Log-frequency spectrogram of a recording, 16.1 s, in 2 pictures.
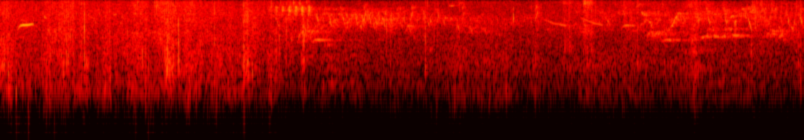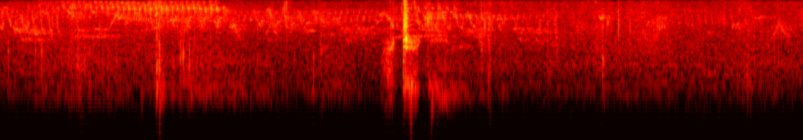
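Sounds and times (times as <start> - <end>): small birds singing and chirping: 0.0 - 16.0.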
